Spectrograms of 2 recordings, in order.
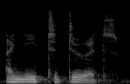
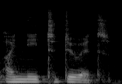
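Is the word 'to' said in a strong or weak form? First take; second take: weak; weak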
